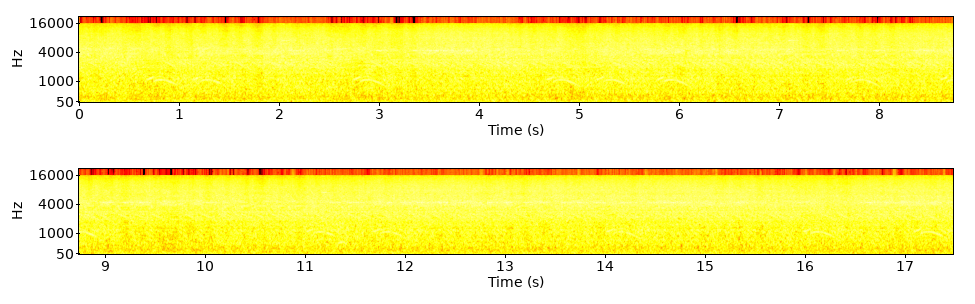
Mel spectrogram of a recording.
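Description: Rapid gunfire rattles loudly, with short bursts of shots.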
